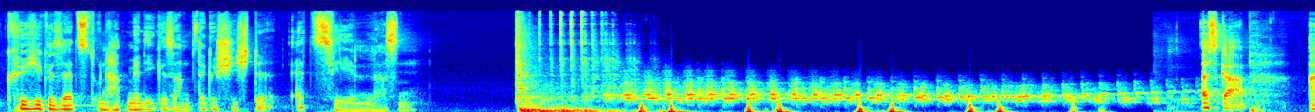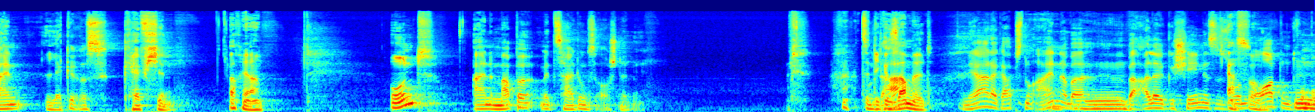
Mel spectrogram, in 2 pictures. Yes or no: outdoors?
no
